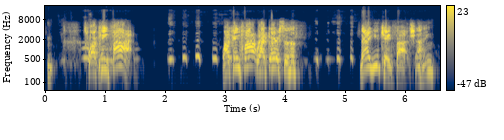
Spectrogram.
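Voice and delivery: a put-on hillbilly voice recounting the attack; character voice. Character voice again.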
